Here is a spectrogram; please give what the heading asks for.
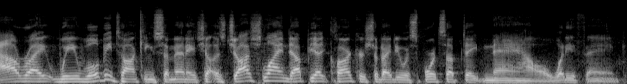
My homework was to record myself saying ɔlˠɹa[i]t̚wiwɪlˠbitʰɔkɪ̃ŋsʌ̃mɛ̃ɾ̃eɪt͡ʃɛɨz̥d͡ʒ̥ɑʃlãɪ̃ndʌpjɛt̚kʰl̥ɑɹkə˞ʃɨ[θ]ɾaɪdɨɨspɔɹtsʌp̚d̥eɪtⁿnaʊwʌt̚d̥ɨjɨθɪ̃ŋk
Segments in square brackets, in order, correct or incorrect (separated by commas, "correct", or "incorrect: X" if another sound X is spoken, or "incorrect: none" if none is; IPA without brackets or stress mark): incorrect: ɪ, incorrect: none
